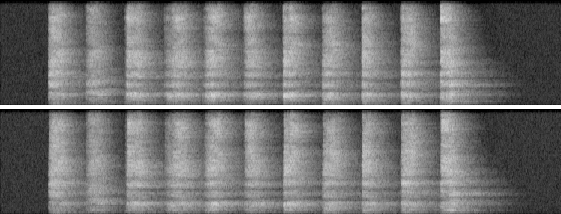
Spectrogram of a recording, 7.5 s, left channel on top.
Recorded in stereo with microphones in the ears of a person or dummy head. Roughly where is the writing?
Left.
